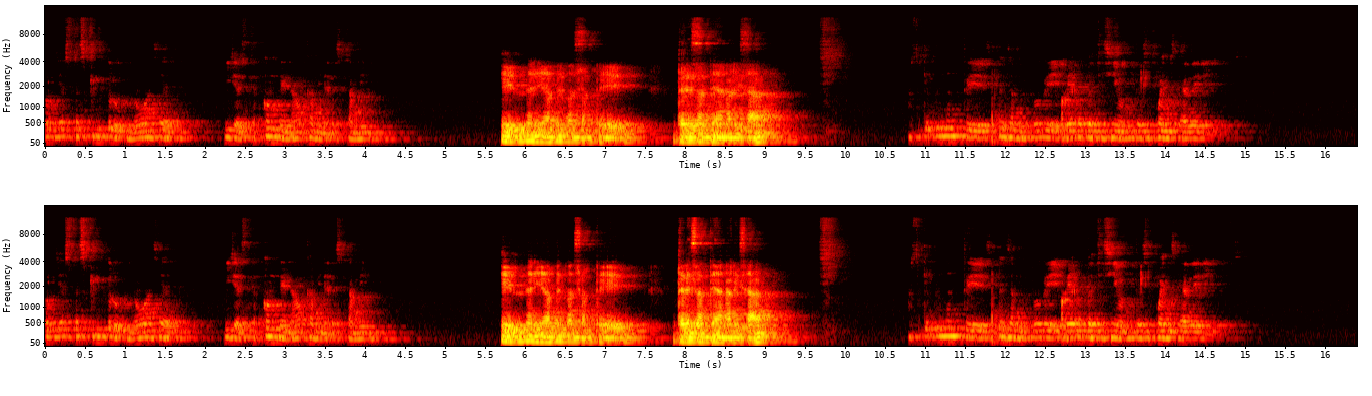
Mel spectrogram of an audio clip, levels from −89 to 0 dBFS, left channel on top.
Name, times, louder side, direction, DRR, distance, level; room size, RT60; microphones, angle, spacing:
voice 1, 0.0-1.6 2.2-4.1 9.7-9.9 10.8-14.6, right 1 dB, 25° right, 2 dB, 4.8 m, -39 dB
voice 2, 5.7-7.3 7.9-9.0 12.7-12.8, right 1 dB, 50° right, 6 dB, 6.2 m, -25 dB
21.0 x 19.5 x 10.0 m, 0.89 s
head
